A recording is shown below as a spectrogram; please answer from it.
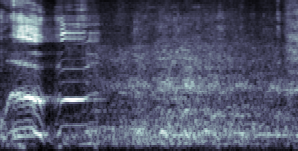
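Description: A short vocal sound, then a theatre audience laughing steadily.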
